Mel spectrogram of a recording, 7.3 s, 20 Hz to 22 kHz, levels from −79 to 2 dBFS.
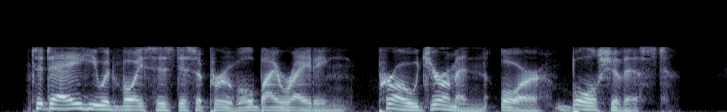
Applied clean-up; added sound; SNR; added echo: none; none; none; none.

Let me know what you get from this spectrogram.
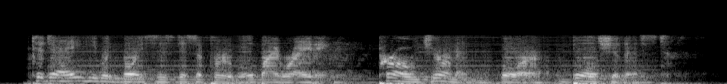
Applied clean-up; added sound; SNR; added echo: neural separator model SepFormer DNS4.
